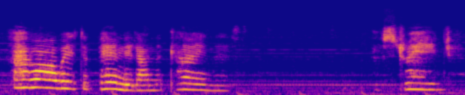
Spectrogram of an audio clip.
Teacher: you hear how there's no R in strangers strange strange strange that's a non Ric accent but that's change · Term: non-rhotic accent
